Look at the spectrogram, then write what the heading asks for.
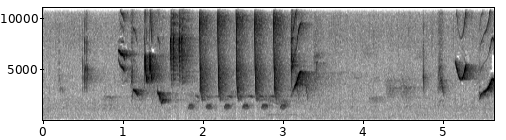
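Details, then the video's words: Night song of a thrush nightingale, recorded 17 May 2023: loud dry clicking strokes in rapid rhythm with lower knocking notes beneath, followed by a pause and then rising whistled phrases. "Śpiew słowika rdzawego nocą."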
